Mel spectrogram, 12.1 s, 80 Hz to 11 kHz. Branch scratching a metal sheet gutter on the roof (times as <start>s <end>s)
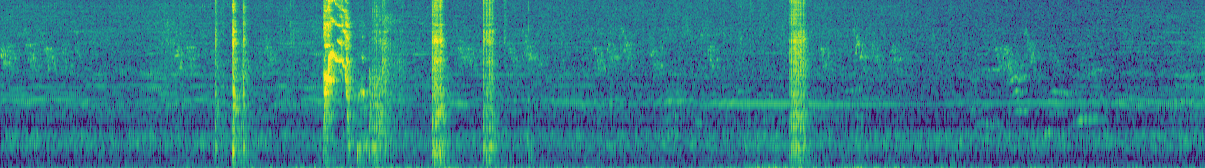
2.0s 5.7s, 7.4s 8.3s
